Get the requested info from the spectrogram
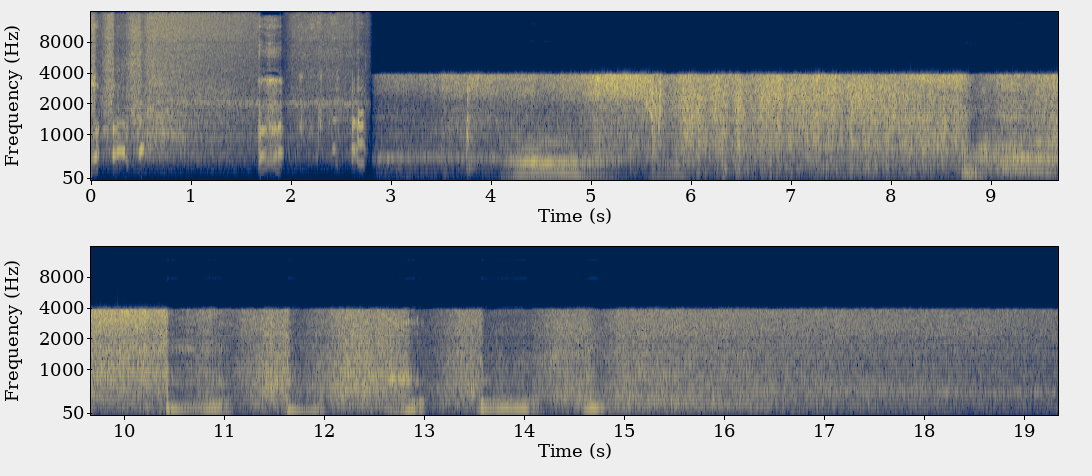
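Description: A homemade sparkler bomb burning with a steady hiss, with laughter over it. About three seconds in, the sound cuts to a duller, muffled track: a steady hiss with deep, drawn-out, voice-like sounds that bend up and down.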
